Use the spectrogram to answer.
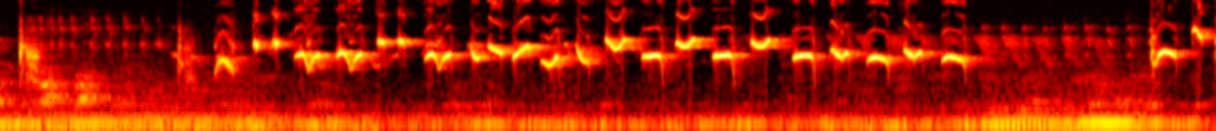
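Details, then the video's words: Laughingthrush singing in spring in the fanning display style (hót xoè): a fast run of clear, downslurred whistled notes, about three per second, sliding between high and mid pitch, with a faint low hum underneath. "Mùa xuân xem chú tiểu mi hót xoè rất hay"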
